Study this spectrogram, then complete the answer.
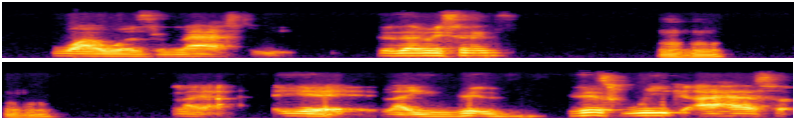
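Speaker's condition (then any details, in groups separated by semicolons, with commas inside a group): Stuttering; stuttering with blocks, gets stuck on words, fluency varies day to day and week to week; attending stuttering coaching session, stuttering more this week, anticipates getting stuck before calls; could not get a word out on client call yesterday; repeated sounds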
